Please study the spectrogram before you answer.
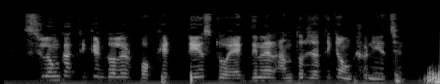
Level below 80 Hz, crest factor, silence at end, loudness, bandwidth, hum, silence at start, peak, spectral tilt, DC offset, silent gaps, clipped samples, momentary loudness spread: -54 dBFS; 24 dB; 0 s; -30 LUFS; 11.5 kHz; none; 0.25 s; -8 dBFS; -3.5 dB/octave; under 0.1%; none; under 0.1%; 12 LU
